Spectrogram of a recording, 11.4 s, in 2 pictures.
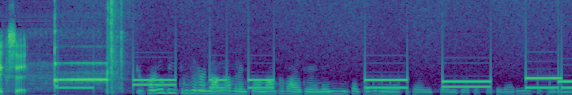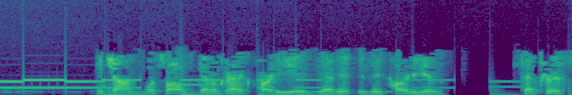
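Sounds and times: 
speech: 0.0s - 0.4s, 1.1s - 6.1s, 6.7s - 11.4s
short electronic voicemail beep: 0.6s - 2.9s, 3.6s - 9.2s, 9.8s - 11.1s
bright paired telephone tones stepping up and down in pitch: 0.6s - 3.0s, 3.6s - 8.0s.

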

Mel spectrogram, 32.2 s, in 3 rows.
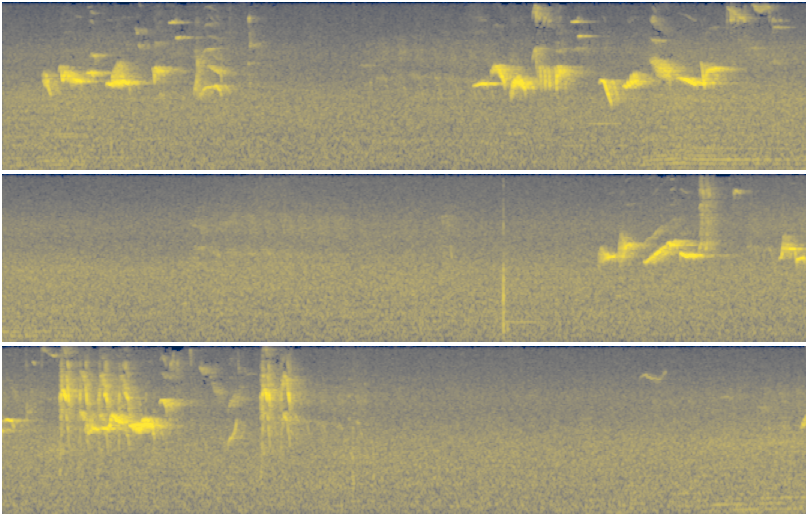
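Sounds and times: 
close blackbird singing in an evening garden: 0.6s - 3.5s, 6.3s - 10.5s, 18.7s - 26.2s
evening garden birds singing: 0.6s - 3.5s, 4.8s - 10.6s, 18.7s - 26.4s, 31.0s - 32.1s.

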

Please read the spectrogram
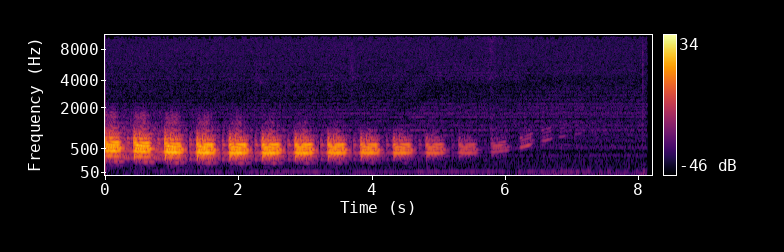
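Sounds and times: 
theme on Roland RE201 Space Echo: 0.0s - 6.1s.

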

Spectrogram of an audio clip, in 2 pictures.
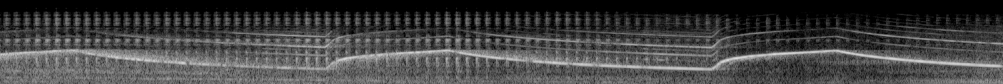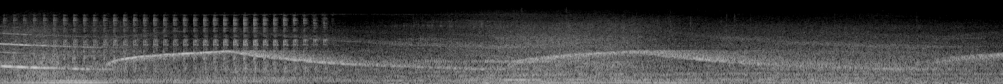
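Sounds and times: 
ticking: 0.0s - 8.5s, 10.4s - 13.4s
tram siren: 0.0s - 20.0s.

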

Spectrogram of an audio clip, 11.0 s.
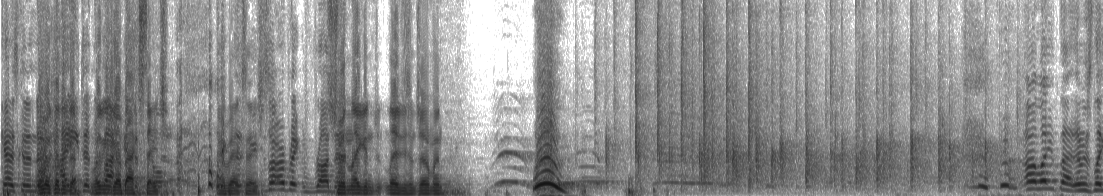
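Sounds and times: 
speech: 0.0s - 6.6s, 10.2s - 11.0s
laughter: 0.4s - 2.6s, 8.4s - 10.6s
audience clapping: 5.7s - 10.7s.

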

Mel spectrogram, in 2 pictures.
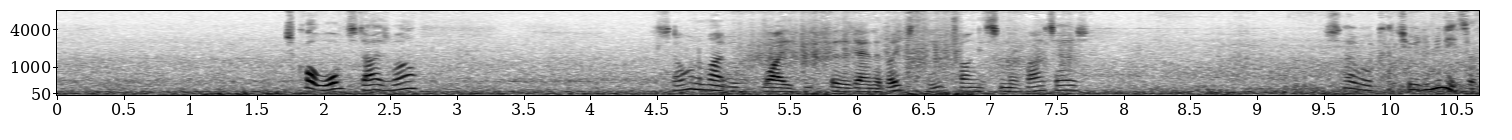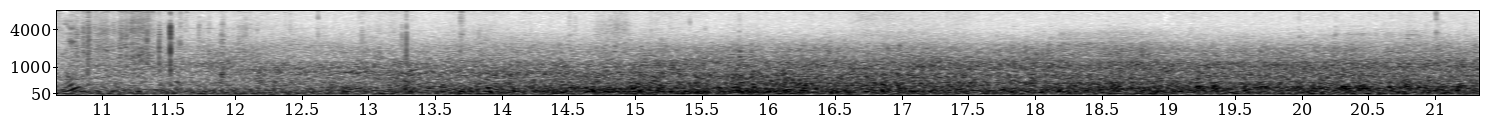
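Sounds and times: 
train crossing a bridge: 0.0s - 21.3s
speech: 1.7s - 2.9s, 4.5s - 7.8s, 9.6s - 11.6s.

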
